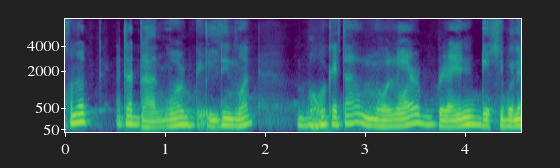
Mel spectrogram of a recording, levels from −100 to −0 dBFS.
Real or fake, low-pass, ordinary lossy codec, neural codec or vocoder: fake; none; none; codec, 16 kHz, 1 kbps, FreqCodec, larger model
